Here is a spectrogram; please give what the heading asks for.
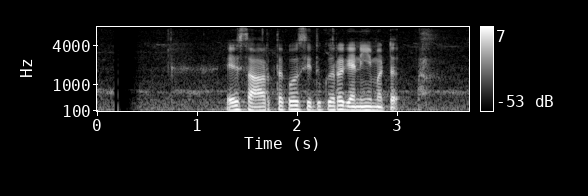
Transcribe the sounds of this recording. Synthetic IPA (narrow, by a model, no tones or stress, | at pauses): eːsaːrt̪ɐkəʋəsid̪ukəɾəɡæniːməʈə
